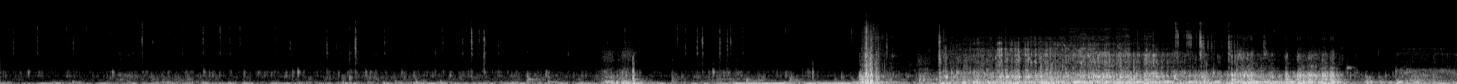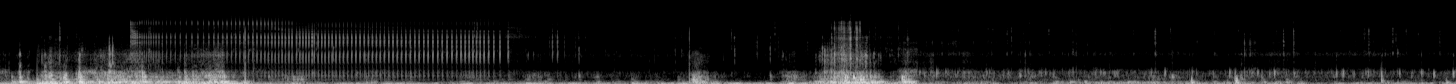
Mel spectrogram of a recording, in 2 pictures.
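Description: Water rushes and gurgles underwater around a diver.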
